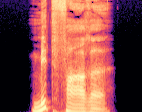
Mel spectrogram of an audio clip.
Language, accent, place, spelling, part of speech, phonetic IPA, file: German, Germany, Berlin, mitfahre, verb, [ˈmɪtˌfaːʁə], De-mitfahre.ogg
- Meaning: inflection of mitfahren: 1. first-person singular dependent present 2. first/third-person singular dependent subjunctive I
